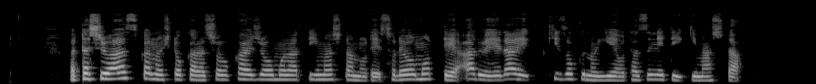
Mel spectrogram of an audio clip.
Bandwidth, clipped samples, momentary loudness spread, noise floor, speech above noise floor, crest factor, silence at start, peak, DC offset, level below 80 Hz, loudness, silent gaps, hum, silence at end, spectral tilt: 11.5 kHz; under 0.1%; 8 LU; -81 dBFS; 52 dB; 20 dB; 0.7 s; -10 dBFS; under 0.1%; -84 dBFS; -29 LUFS; none; none; 0.75 s; -3.5 dB/octave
